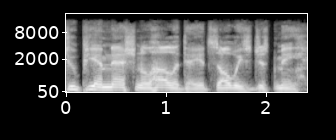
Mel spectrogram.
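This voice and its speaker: A man puts on a raspy character voice at a medium pitch. He rattles through the lines at a very fast pace. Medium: read story.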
